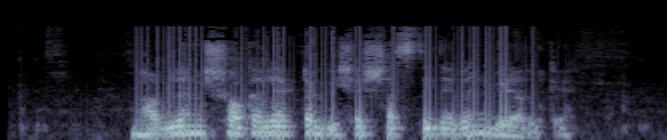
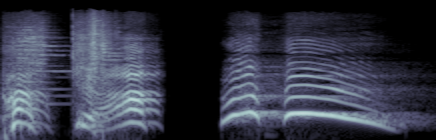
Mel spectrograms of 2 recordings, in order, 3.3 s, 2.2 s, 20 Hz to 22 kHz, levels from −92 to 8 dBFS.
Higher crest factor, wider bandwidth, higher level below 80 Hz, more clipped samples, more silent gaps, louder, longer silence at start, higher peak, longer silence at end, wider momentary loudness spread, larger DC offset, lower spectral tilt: about the same, 18 dB vs 16 dB; second, 11.5 kHz vs 17.5 kHz; first, -44 dBFS vs -62 dBFS; neither; second, none vs 0.85-1.06 s; second, -24 LUFS vs -19 LUFS; first, 0.65 s vs 0 s; second, -8 dBFS vs -2 dBFS; first, 0.5 s vs 0.2 s; first, 14 LU vs 10 LU; neither; first, -6.5 dB/octave vs 0 dB/octave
